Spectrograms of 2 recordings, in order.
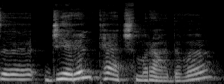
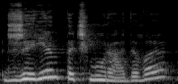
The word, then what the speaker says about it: Джерен Тачмурадова: And I was born as Джерен Тачмурадова, that's Turkmen pronunciation, or Джерен Тачмурадова, that's Russian pronunciation, in Turkmenistan.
